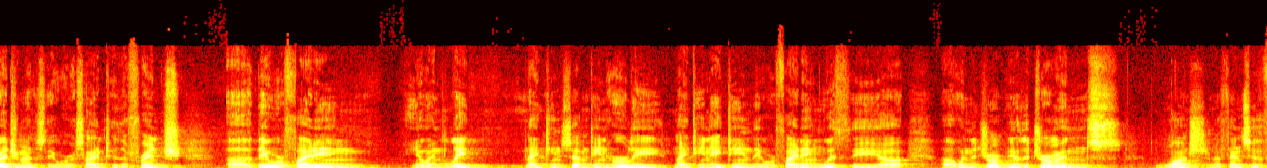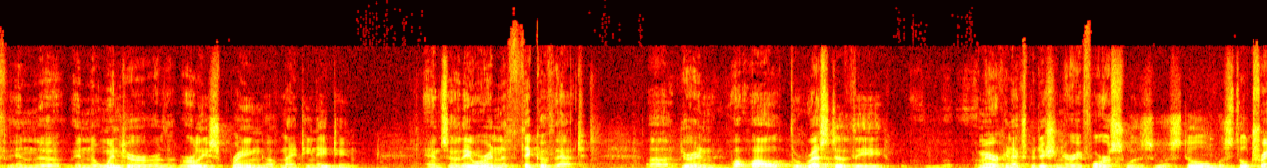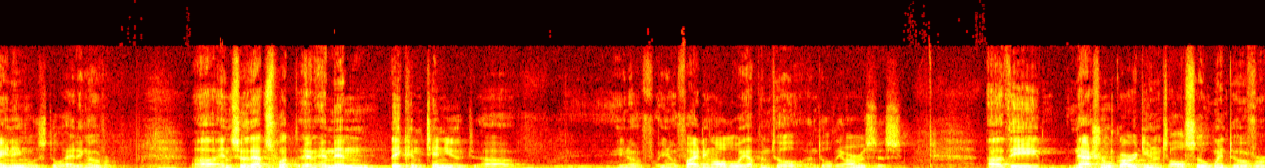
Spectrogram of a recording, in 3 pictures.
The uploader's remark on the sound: This public conversation was recorded as part of a series presented in January and February, 2018, and sponsored by the USC College of Arts and Sciences.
